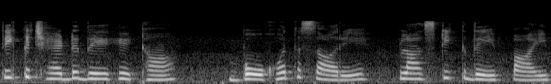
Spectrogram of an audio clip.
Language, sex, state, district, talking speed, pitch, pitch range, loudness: Punjabi, female, Punjab, Kapurthala, 110 wpm, 250 Hz, 220-270 Hz, -19 LUFS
